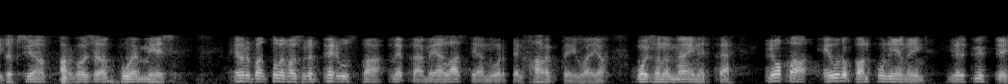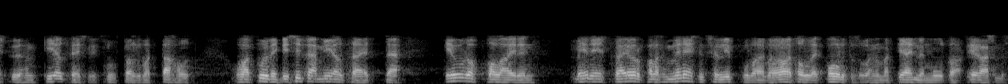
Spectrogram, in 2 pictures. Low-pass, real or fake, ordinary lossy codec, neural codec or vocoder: 7.2 kHz; fake; AAC, 16 kbps; codec, 16 kHz in and 24 kHz out, 1.1 kbps, FireRedTTS-2 codec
